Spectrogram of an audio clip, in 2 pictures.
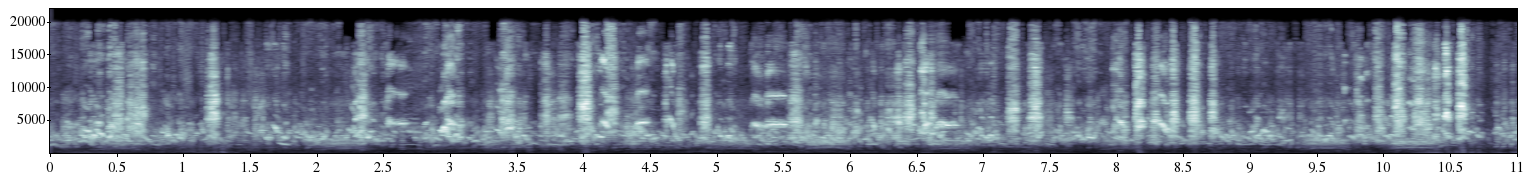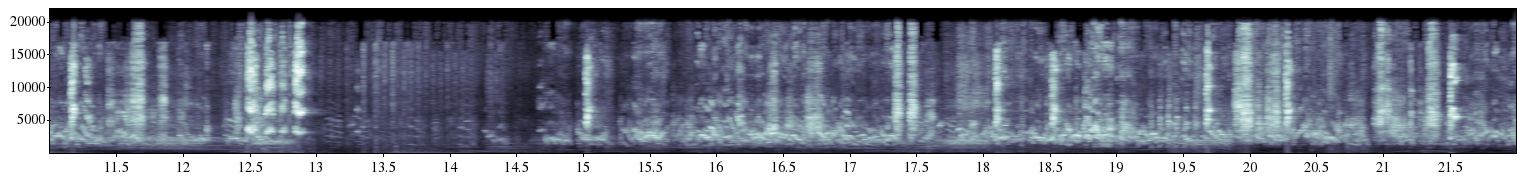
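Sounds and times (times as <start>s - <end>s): budgerigars chattering and chirping: 0.0s - 22.0s
wings fluttering: 9.5s - 15.2s.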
